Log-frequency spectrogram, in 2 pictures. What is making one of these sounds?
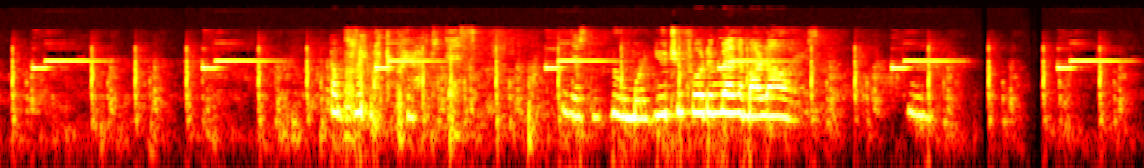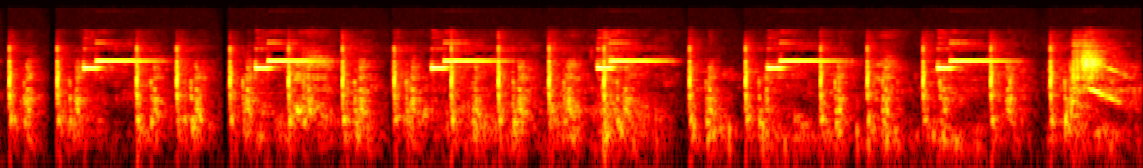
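A short electronic chime rings again and again at a steady pace.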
